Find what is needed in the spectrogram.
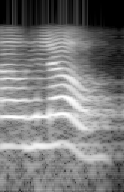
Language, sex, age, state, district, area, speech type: Bodo, female, 45-60, Assam, Kokrajhar, rural, conversation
